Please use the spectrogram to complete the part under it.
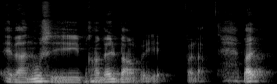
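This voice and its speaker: A man's voice: lowish voice, fairly even intonation, moderate pace, creaky, a little mellow. A man from the Vosges with a Vosges French accent, chatting casually about local words, talking in loose repetitive bursts with many fillers. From Vosges, France.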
